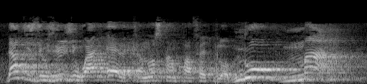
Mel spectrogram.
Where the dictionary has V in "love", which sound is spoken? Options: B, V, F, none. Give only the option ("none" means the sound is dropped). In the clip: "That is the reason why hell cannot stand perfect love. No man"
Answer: B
